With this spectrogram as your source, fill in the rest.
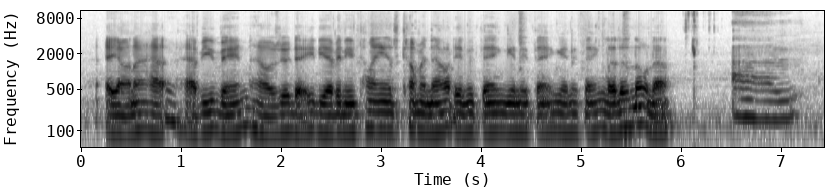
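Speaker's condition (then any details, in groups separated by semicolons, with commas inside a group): No condition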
